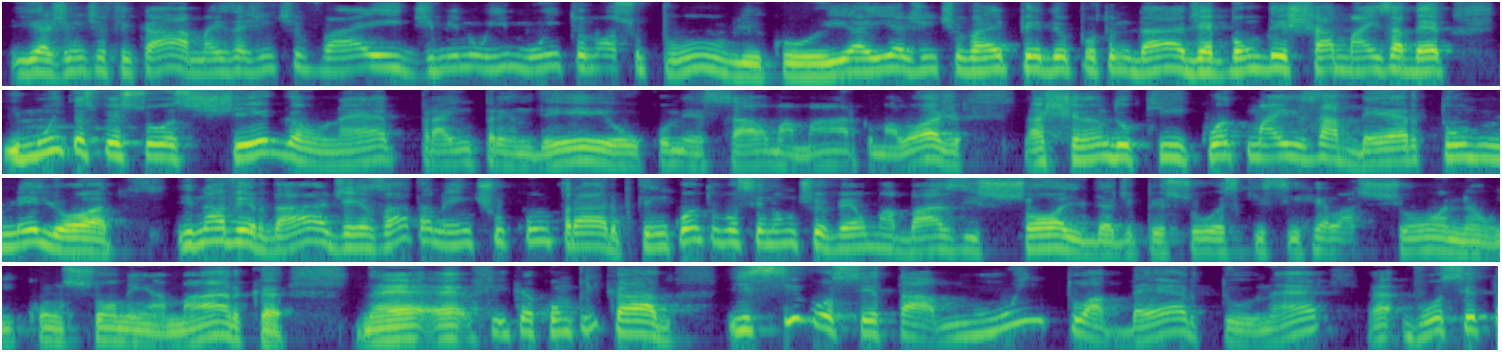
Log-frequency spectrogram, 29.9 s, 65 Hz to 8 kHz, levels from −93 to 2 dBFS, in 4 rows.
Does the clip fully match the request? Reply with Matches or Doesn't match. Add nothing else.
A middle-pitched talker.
Matches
